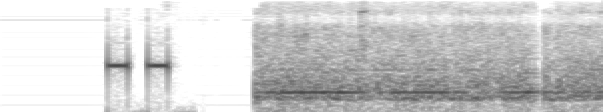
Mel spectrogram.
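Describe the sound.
Two short DTMF telephone tone bursts over a radio repeater, each a clean beep, followed after a brief pause by a long stretch of steady static hiss carrying a faint steady tone.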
